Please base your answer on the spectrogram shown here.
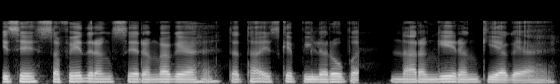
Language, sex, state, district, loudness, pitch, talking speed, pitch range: Hindi, male, Jharkhand, Ranchi, -15 LUFS, 120 Hz, 170 wpm, 115-130 Hz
